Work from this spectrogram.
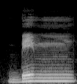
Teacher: تنوین کے بعد حرف یرملون کا میم ہے، ادغام با غنہ ہوگا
